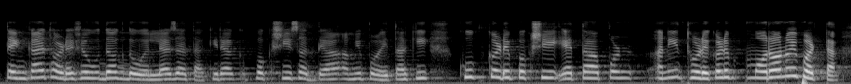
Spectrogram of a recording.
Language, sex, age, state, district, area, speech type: Goan Konkani, female, 30-45, Goa, Tiswadi, rural, spontaneous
